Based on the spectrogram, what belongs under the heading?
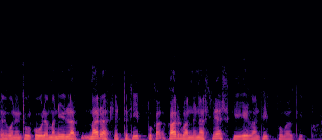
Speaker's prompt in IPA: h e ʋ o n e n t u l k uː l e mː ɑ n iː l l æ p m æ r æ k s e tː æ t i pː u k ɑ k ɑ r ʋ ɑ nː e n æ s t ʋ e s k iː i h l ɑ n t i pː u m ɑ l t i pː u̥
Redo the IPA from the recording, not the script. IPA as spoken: h e ʋ o n e n t u l k uː l e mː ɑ n iː l l æ p m æ r æ k s e tː æ t i pː u k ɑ k ɑ r ʋ ɑ nː e n æ s t ʋ e s k iː i h l ɑ n t i pː u m ɑ l t i pː u̥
